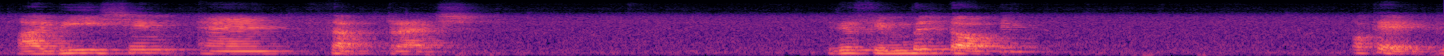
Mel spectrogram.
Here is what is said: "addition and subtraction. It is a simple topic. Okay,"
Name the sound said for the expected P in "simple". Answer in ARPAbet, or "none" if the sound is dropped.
B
